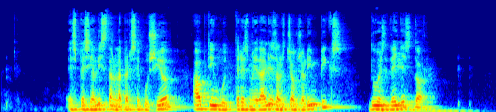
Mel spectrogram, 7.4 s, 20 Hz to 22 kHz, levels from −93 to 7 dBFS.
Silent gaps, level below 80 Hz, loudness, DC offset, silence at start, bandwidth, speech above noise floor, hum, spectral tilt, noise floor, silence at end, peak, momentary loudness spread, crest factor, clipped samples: none; -46 dBFS; -19 LUFS; under 0.1%; 1.05 s; 13.5 kHz; 49 dB; none; -7.5 dB/octave; -67 dBFS; 0.45 s; -2 dBFS; 14 LU; 16 dB; under 0.1%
